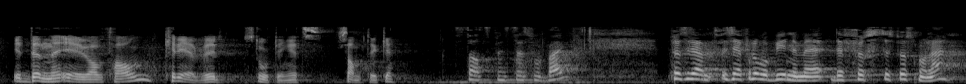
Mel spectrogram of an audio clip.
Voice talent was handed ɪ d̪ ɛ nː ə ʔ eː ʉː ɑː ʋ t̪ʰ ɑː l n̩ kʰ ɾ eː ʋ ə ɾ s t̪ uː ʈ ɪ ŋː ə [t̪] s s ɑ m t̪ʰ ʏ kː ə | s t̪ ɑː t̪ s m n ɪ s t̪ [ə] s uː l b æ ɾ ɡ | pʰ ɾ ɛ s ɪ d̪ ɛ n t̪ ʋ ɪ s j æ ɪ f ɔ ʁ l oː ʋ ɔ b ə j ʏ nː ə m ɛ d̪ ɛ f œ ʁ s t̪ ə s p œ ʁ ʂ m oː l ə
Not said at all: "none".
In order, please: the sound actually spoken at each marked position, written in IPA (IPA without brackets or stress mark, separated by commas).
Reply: t̪, ə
